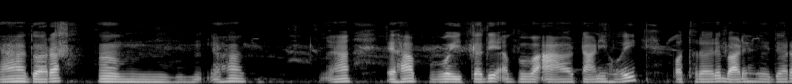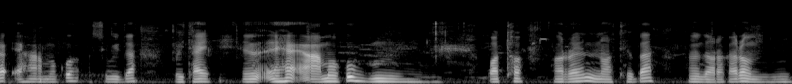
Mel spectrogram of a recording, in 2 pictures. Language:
Odia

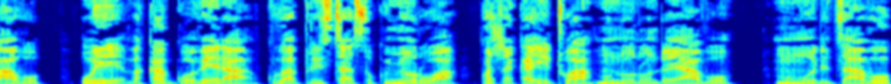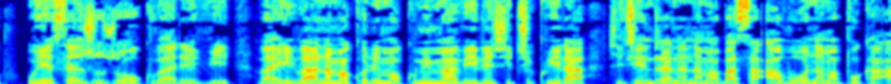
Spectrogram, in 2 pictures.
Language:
Shona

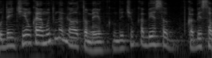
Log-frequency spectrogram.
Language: Portuguese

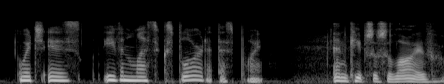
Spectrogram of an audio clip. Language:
English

